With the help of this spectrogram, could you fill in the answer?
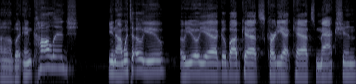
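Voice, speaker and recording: On a very clean recording with a silent background, a man with an ordinary speaking voice talks fairly slowly in an American accent, his fairly high pitch showing ordinary variation. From Ohio, Cincinnati area. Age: 30s. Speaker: actor and comedian. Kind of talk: casual chat.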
